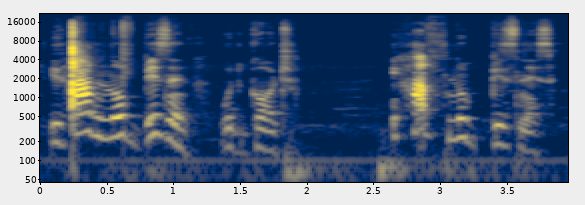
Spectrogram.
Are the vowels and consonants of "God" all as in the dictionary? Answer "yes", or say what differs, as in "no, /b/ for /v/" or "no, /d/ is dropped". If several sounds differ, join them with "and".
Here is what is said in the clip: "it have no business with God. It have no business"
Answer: yes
